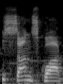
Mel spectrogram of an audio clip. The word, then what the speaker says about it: Sunquat: Sunquat rhymes with sunspot.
